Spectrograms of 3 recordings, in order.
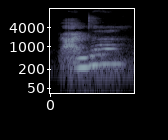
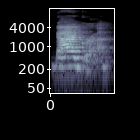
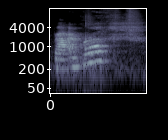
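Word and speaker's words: Baghra: the darkling and um i'm going to say her name wrong bagda it's been a hot second bagra fat bagra i knew i had it wrong because it's been a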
